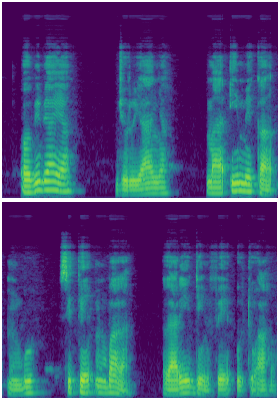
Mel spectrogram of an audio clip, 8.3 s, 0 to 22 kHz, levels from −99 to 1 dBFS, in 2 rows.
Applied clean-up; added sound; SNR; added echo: none; none; none; none.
